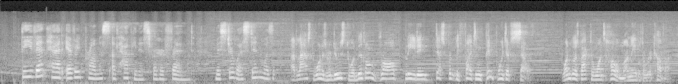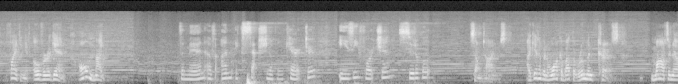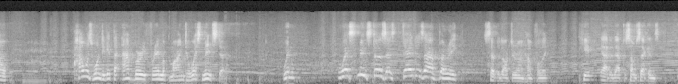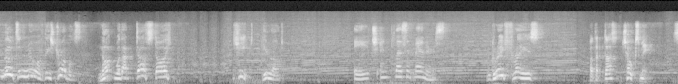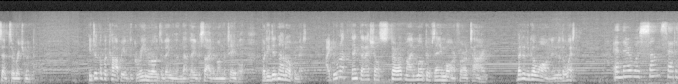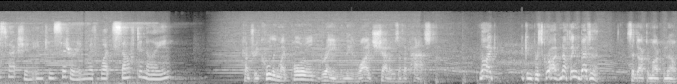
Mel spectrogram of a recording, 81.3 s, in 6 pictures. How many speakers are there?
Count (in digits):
2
